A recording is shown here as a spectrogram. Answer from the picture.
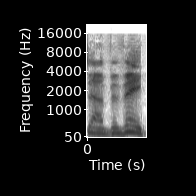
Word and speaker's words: Vivek: It's Vivek. It rhymes with cake.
